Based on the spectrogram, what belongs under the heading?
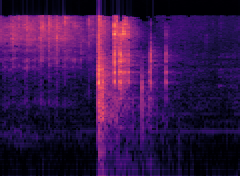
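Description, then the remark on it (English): Dice are rolled for force damage in a tabletop role-playing game, clattering onto a hard surface in a quick burst of bright clicks, a loud tumble that settles into a few lighter rattles before stopping. “So go ahead and roll your force damage, see if you shatter your lance or not.”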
